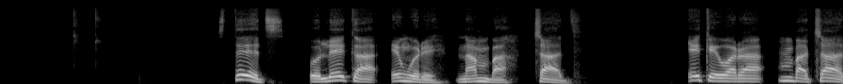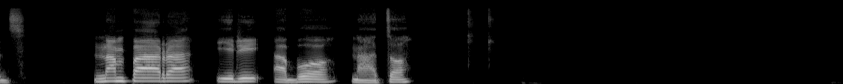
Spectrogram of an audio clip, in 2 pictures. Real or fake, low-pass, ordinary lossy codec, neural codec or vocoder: fake; 14.4 kHz; none; autoencoder, 48 kHz, 32 numbers a frame, DAC-VAE, trained on Japanese speech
